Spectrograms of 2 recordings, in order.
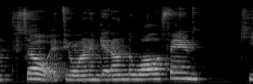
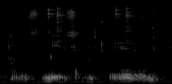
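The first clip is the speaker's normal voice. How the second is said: whispered, pleading for food; whispered plea; 16 dB quieter than usual. Real, not acted. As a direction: whisper the plea under your breath. Begging again, whispered.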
